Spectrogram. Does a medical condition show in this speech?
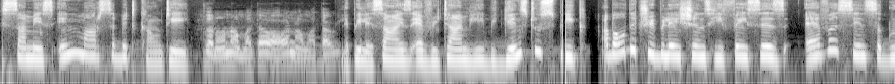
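No.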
